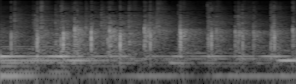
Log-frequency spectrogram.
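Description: A church congregation applauding, steady rapid clapping from many hands filling the room, with an organ-like sustained tone held beneath.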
